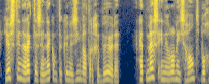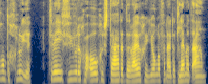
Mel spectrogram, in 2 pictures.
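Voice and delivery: ordinary delivery

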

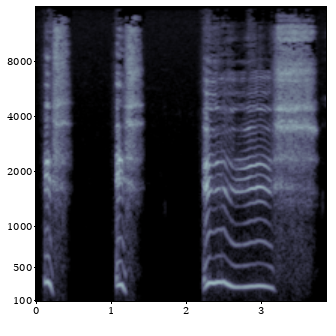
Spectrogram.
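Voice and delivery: high buzzing call, the last drawn out; high, insect-like hum. A narrator's reading. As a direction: buzz it high, stretching the final one. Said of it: "zoemde hij".

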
